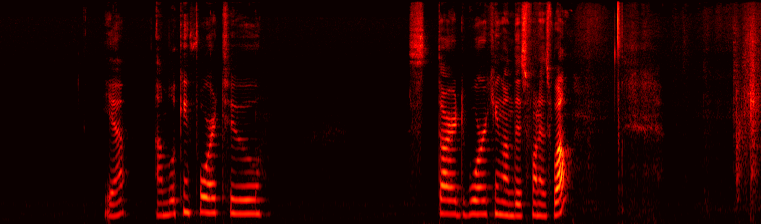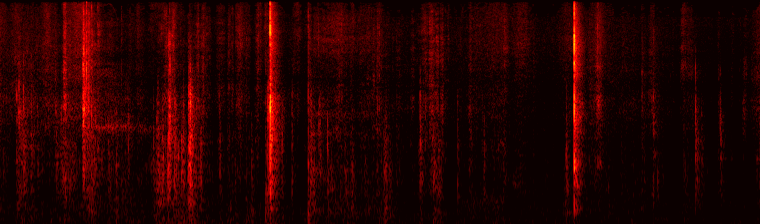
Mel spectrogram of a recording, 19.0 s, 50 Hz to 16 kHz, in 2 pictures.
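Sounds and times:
canvas and plastic film rustling: 0:09.1 - 0:19.0
sharp plastic crackles: 0:09.2 - 0:15.8, 0:16.5 - 0:19.0.

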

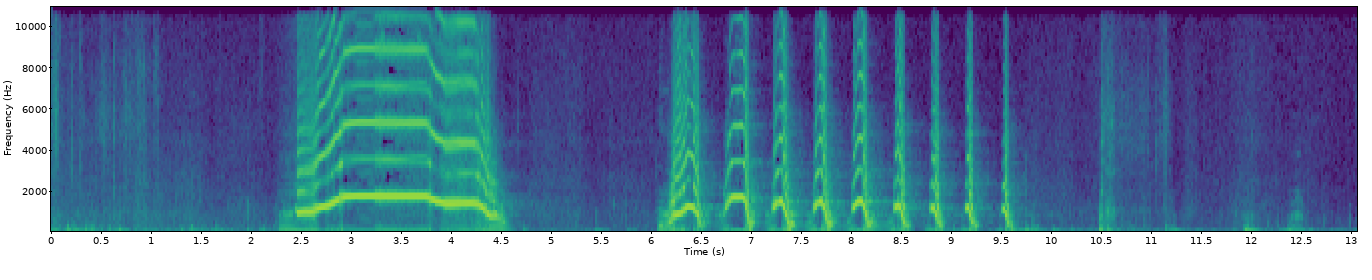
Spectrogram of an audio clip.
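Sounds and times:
elk call bugle: 0:02.3 - 0:04.6, 0:06.1 - 0:09.7
elk call chuckles: 0:06.2 - 0:08.6.

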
